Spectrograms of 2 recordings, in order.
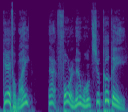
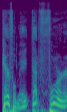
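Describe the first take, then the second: First: Higher, louder, hammed-up Aussie accent; put-on Australian twang, pitched up; bad Australian accent. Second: Said in the usual way. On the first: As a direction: attempt an Australian accent, badly and loudly. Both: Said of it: "Can't do an Australian accent".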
